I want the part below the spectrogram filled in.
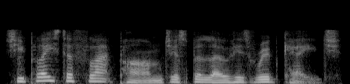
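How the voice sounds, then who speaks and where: Male narrator, fairly deep, reading story prose in a dry, slightly dull recording. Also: very animated, slow pace, no room sound.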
